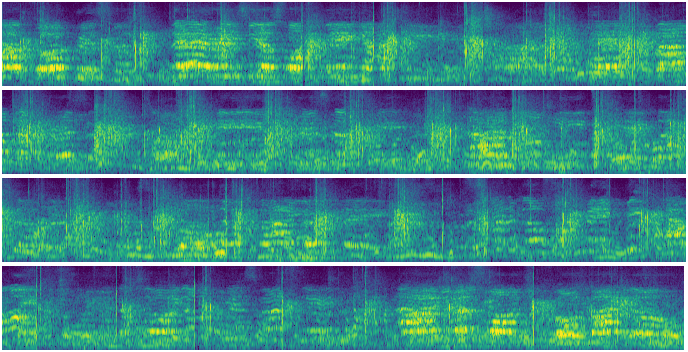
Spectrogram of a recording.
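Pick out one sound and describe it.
A group of young women and men sing together in an echoing hall.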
